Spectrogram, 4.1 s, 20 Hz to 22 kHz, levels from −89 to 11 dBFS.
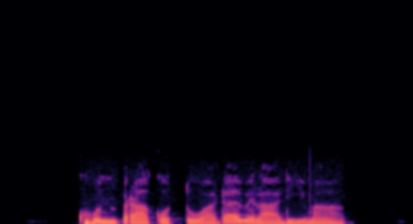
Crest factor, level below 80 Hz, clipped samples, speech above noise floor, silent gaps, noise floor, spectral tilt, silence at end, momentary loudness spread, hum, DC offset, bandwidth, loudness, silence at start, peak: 16 dB; -52 dBFS; under 0.1%; 64 dB; none; -79 dBFS; -11 dB/octave; 0.7 s; 7 LU; none; under 0.1%; 5 kHz; -17 LUFS; 0.8 s; -2 dBFS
